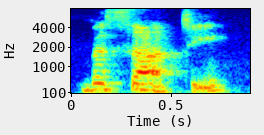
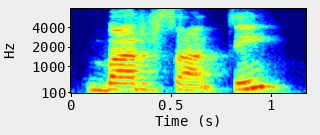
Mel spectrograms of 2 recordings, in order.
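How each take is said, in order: First: The R sound in the middle is dropped. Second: The R sound in the middle is clearly pronounced. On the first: The speaker calls it wrong. "I might not say it right" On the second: The speaker calls it right. "So I put emphasis on the R"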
